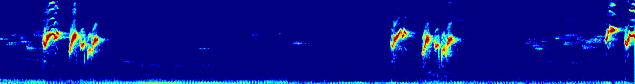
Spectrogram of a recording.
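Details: Red-whiskered bulbul singing for training young birds, repeating the same bouncy three-part whistled phrase about every three and a half seconds over a faint low hum.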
